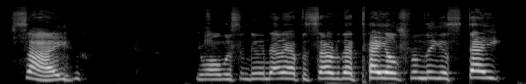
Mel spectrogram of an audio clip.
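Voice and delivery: very high, botched, put-on Australian accent. Thanking listeners in Sweden and Australia, closing the episode: failed put-on Australian accent. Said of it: "That is not an Australian".

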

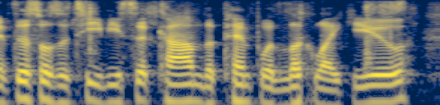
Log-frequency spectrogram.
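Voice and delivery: ordinary talk

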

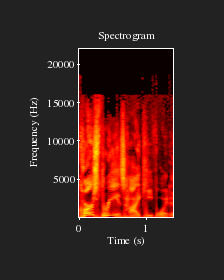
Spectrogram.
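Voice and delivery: normal talking voice

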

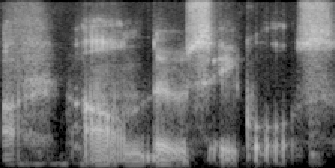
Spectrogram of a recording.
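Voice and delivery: put-on gruff movie star voice. Imitating a movie star refusing sequels: Vin Diesel impression. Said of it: "that was also good".

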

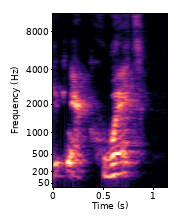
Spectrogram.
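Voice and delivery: put-on angry outburst. Retelling how the loser reacted when the speaker quit a game, retelling an angry outburst. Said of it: "he was mad".

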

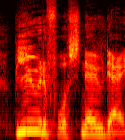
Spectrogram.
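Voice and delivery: mock English accent, imitated. Retelling how a woman said a line, in an English accent.

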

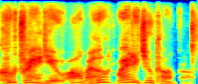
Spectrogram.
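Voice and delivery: play-acted very high, excited shout. Retelling what a man called out about you as a kid, imitating someone yelling. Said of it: "he's like yelling this out".

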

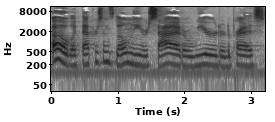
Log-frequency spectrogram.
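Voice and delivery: ordinary delivery

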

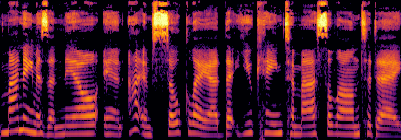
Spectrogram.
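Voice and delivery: very slow, laid-on, exaggerated Southern drawl. Asked to do a southern accent, playing a salon worker in exaggerated Southern accent. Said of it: "it's an exaggerated Southern accent".

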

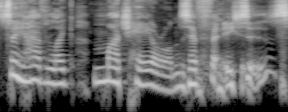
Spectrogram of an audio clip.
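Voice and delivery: put-on clumsy, failed Spanish accent. Voicing locals who have heard rumors of bearded strangers, in a bad Spanish accent. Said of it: "What fucking accent was that?".

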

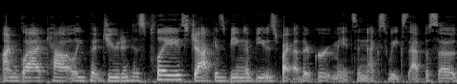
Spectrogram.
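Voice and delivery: normal talking voice

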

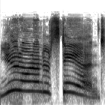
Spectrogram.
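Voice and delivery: high-pitched, hard yelling. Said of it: "my son is yelling at me".

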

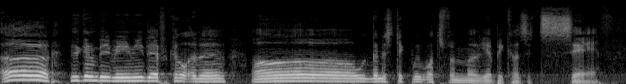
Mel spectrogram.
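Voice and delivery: mock disgust, "oh" drawn out. Speaker recounts developers turning down his pitched idea: quoting developers with put-on disgust. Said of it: "you can hear the disgust in my voice".

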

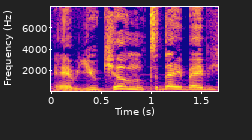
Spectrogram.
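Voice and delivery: sarcastic, mocking tone. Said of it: "the hint of sarcasm in our voices".

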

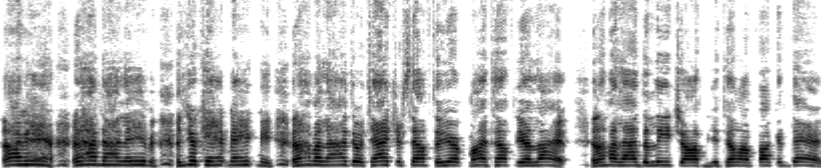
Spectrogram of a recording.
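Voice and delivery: high-pitched, petulant, acted-out full-on tantrum rant. Mocking how the person addressed really sounds, in a mock tantrum voice. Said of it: "throwing one of these fucking tantrums like".

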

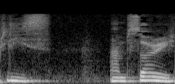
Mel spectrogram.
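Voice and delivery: acted-out, put-on pleading tone. A speaker in labor recalls what she said to the nurses, retelling her pleading. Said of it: "I started pleading the nurses".

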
